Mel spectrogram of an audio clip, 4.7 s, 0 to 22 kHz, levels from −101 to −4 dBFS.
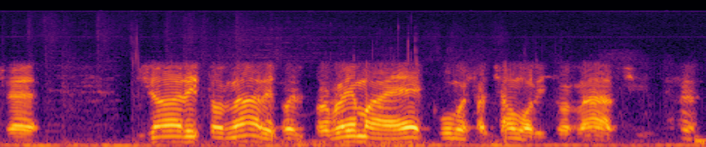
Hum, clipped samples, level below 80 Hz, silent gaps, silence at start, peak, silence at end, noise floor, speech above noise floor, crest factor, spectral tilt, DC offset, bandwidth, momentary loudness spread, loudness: none; under 0.1%; -40 dBFS; none; 0 s; -4 dBFS; 0 s; -39 dBFS; 19 dB; 16 dB; -7 dB/octave; under 0.1%; 8.2 kHz; 10 LU; -20 LUFS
